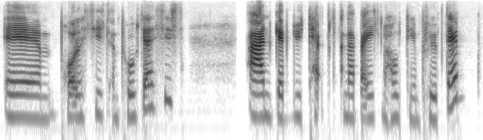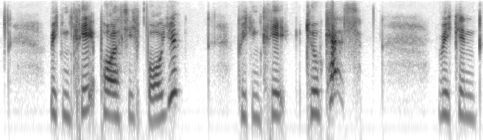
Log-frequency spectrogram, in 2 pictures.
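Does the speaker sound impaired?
Yes: deafness; many years of speech therapy to learn to talk, no sign language; speech sometimes affected.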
